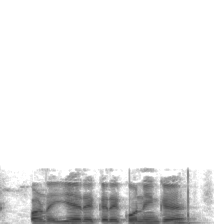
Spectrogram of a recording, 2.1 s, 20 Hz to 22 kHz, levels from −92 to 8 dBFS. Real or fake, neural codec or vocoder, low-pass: real; none; 5.4 kHz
